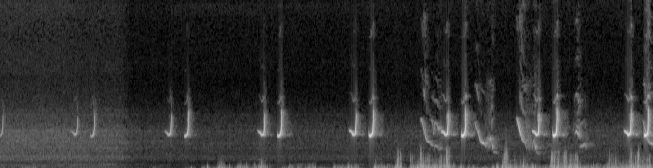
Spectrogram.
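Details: Female rain quail calling in a voice like the male's; high, sharp paired notes repeat roughly every second and a half, with loud low thumps and rustling throughout and some quick descending chirps near the end.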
